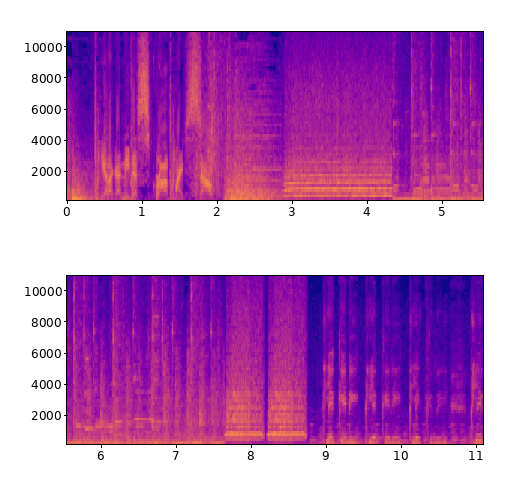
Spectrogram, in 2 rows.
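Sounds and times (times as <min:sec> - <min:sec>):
steam whistle blowing: 0:02.9 - 0:04.4, 0:07.6 - 0:08.8.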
